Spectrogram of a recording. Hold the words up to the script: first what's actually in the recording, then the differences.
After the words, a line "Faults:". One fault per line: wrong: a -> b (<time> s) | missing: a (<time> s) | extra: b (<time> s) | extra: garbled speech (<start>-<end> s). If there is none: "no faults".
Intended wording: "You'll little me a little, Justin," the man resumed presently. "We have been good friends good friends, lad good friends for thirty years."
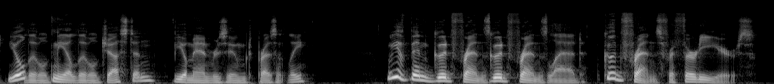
"You'll little me a little, Justin," the man resumed presently. "We have been good friends good friends, lad good friends for thirty years."
Faults:
no faults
